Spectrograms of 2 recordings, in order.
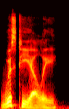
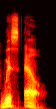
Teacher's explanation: So if you look at a word like whistle, the literal instrument a referee blows during a match, the T is sitting right there near the end. But the pronunciation isn't WIS-TLE, it's WIS-L.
